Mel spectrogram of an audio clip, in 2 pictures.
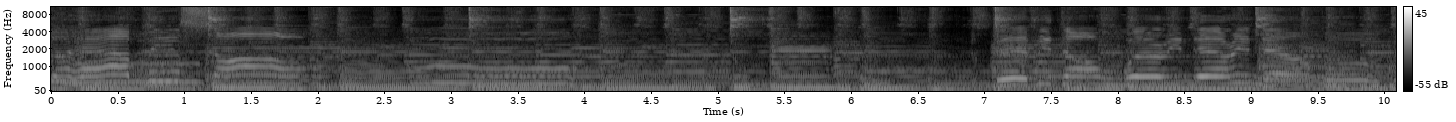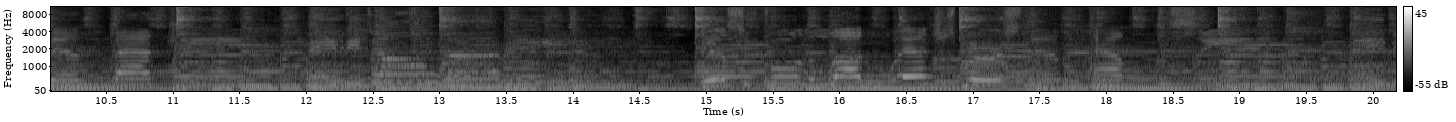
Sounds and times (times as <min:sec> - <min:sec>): Music: 0:00.0 - 0:20.1.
